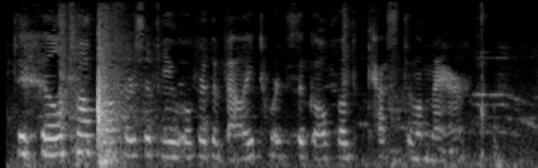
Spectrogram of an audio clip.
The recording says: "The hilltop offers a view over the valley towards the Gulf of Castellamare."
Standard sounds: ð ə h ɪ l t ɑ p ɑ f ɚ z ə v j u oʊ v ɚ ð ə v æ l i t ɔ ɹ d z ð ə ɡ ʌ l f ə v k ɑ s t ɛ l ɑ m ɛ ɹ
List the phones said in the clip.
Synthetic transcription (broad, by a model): ð ə h ɪ l t ɑ p ɑ f ɚ z ə v j u oʊ v ɚ ð ə v æ l i t ɔ ɹ d z ð ə ɡ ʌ l f ə v k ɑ s t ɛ l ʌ m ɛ ɹ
